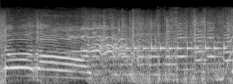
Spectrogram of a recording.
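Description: A high, loud cry that falls in pitch over about a second, followed by steady background music.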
